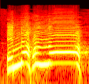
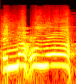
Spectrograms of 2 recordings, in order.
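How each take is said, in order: Both takes have the same delivery.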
